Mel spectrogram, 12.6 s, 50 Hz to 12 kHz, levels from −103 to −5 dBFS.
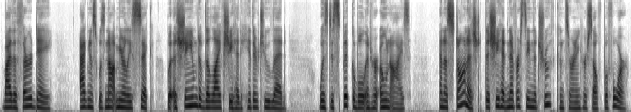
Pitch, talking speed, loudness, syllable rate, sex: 200 Hz, 170 wpm, -19 LUFS, 5.3 syllables/s, female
